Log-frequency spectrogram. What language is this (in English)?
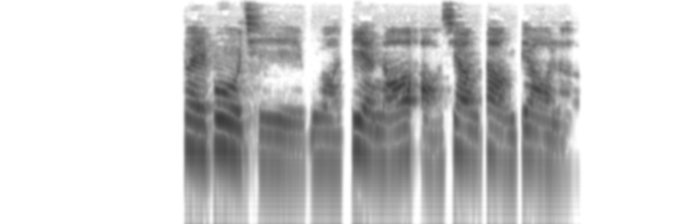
Chinese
